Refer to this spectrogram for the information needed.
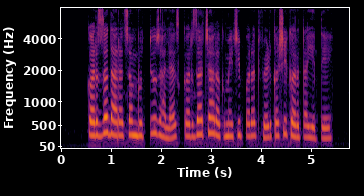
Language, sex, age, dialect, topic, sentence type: Marathi, female, 31-35, Northern Konkan, banking, question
